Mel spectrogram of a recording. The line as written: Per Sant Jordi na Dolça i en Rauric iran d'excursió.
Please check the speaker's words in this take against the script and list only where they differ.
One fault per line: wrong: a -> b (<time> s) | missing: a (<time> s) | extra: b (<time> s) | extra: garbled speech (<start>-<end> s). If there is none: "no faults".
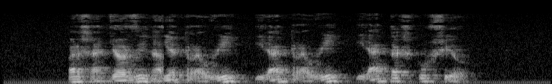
missing: Dolça (1.6 s)
extra: Rauric iran (3.0 s)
